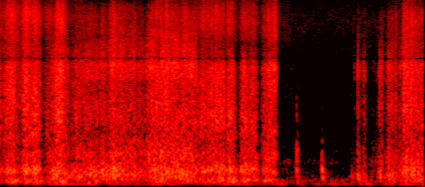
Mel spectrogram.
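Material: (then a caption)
Foam. A wooden stick scratches and pokes the surface and hole of a small white foam makeup sponge fitted over a binaural microphone ear. Dense, crackly, close-up scratching fills the first part, then drops quieter, broken by short, sharp squishy pokes before the scratching returns.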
